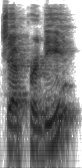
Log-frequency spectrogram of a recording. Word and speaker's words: jeopardy: we then also have jeopardy sounds like geoparty leopard sounds like leopard and people that's why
